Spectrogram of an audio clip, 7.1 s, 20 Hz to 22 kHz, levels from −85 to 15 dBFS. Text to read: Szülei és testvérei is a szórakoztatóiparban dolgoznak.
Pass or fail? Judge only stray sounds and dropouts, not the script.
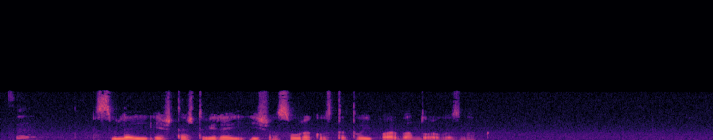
pass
